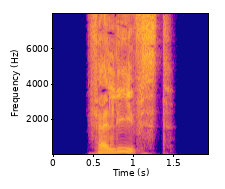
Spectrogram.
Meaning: second-person singular preterite of verlaufen
- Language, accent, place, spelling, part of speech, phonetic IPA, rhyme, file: German, Germany, Berlin, verliefst, verb, [fɛɐ̯ˈliːfst], -iːfst, De-verliefst.ogg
